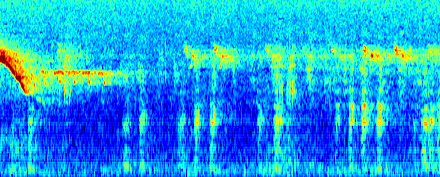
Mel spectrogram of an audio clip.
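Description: Near silence outdoors, with faint bird calls: a falling whistle at the start, then a few faint chirps.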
